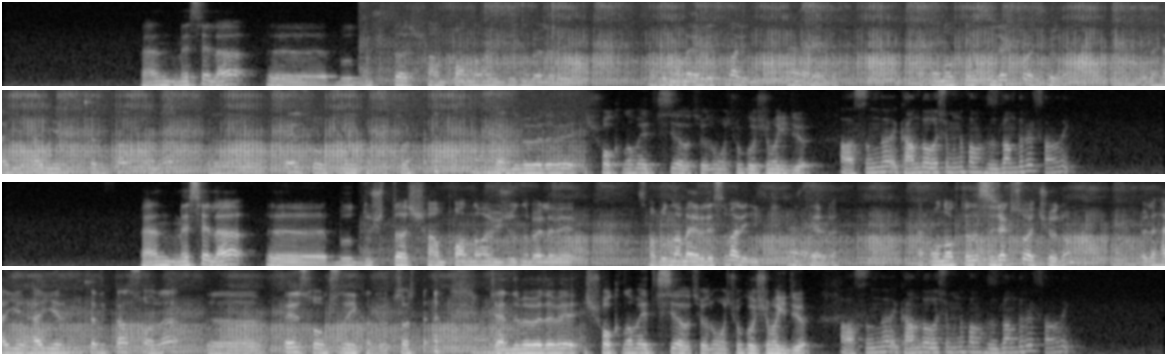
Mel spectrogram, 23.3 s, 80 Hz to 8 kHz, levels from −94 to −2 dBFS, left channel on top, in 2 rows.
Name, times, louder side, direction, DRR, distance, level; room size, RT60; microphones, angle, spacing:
voice 1, 1.4-5.8 6.5-7.6 7.9-8.4 9.2-10.8 11.4-13.4 13.7-19.7, right 5 dB, 40° right, 0.3 m, -27 dB
Purr, 3.6-17.5, left 4 dB, 60° left, 0.8 m, -31 dB
voice 2, 11.1-11.4 16.3-16.8 20.0-22.3, left 1 dB, 20° left, 0.5 m, -32 dB
6.2 x 4.9 x 5.6 m
head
